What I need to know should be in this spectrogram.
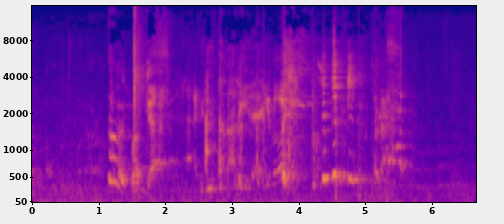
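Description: Two men laugh loudly, close by.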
